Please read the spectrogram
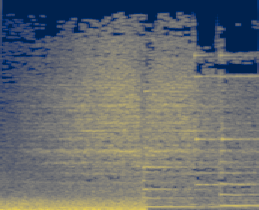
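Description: Car cabin road noise at highway speed: a loud steady low rumble with a low hum and a hiss that swells toward the end. About a second in it cuts off abruptly and light music with plucked notes takes over.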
